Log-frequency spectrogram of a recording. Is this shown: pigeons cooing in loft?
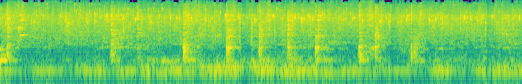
no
